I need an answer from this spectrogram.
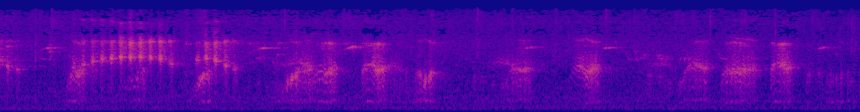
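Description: Birds calling: a rapid trill about a second in, then short calls repeating roughly once a second.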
